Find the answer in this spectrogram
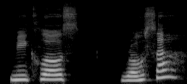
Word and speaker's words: Miklós Rózsa: And then also another Hungarian composer, Miklós Rózsa? Is that how you pronounce it?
